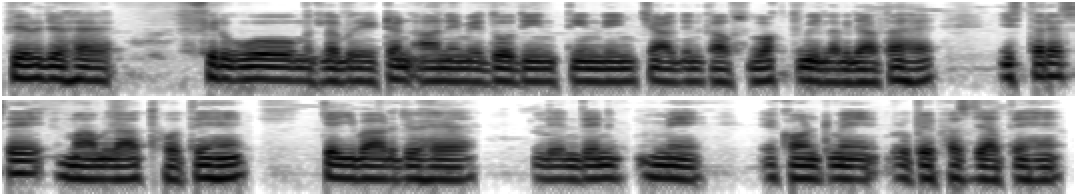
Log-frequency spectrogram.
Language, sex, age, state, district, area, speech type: Urdu, male, 45-60, Bihar, Khagaria, rural, spontaneous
